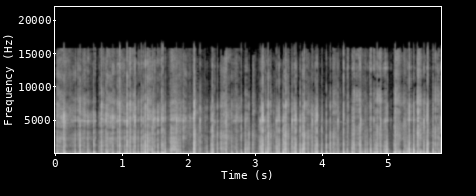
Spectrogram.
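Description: Fingernails tap quickly on the lid of a small, hollow wooden Mikado box, held first horizontally and then upright. The result is a dense, uneven run of short, dry taps that die away almost instantly. Each tap has a low hollow knock under a bright clicky edge.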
